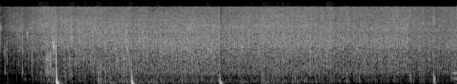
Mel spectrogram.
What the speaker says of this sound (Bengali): তেল গরম হয়ে গেছে এবার কেটে ধুয়ে রাখা উচ্ছেগুলো দিয়ে দিচ্ছি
